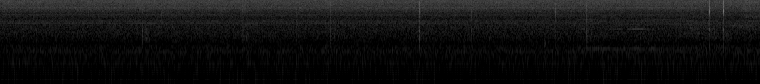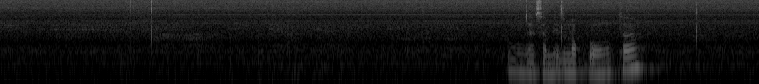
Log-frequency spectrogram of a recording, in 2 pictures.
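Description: A paintbrush taps and dabs softly on paper.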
